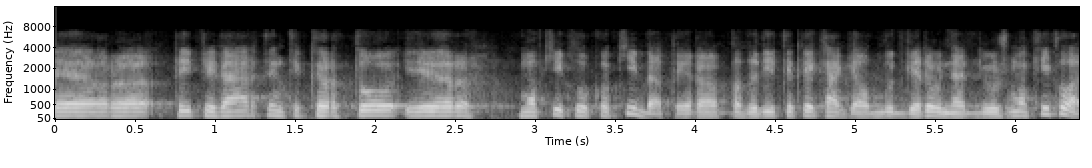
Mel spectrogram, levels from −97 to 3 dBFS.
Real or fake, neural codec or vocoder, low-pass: fake; codec, 16 kHz, 4 kbps, FreqCodec, smaller model; 7.2 kHz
